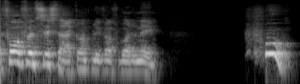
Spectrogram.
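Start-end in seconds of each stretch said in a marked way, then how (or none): 3.3-3.7 excited whoop. Real, not acted. Excited over the book.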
